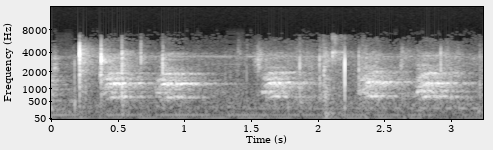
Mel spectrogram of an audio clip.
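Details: A three-year-old male Pomeranian/Maltese mix dog, playful, gives a run of sharp, high yapping barks in quick bursts, several in each volley, with a low steady hum underneath.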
